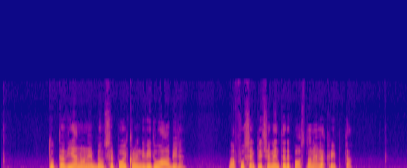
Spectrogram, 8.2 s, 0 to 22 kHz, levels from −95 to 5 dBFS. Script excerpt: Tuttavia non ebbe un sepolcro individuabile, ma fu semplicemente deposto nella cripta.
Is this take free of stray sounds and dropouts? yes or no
yes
